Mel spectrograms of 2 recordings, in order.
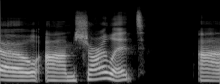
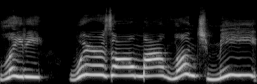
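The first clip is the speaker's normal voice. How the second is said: irate, very high-pitched, drawn-out angry voice; 11 semitones higher, 3 dB louder than usual. Retelling a book scene about missing lunch meat: imitating an angry Gary. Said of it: "unreasonably pissed. He's like".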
